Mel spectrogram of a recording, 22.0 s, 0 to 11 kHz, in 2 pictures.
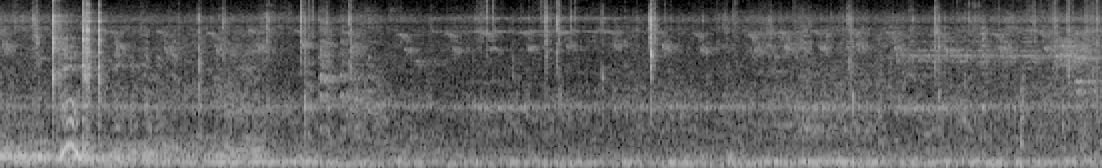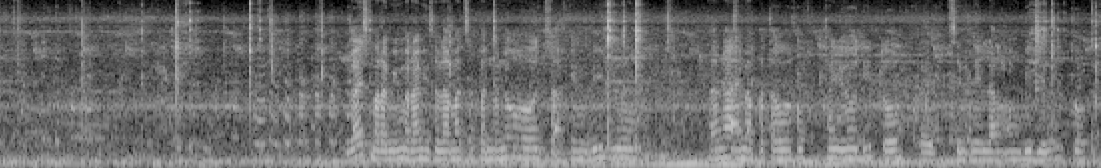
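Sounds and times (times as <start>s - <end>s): chickens clucking: 6.6s - 16.2s, 16.9s - 22.0s.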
